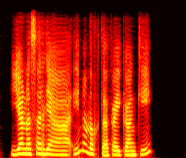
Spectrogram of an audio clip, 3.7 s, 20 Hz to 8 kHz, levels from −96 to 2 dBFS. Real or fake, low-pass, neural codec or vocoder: fake; 7.2 kHz; codec, 16 kHz, about 1 kbps, DyCAST, with the encoder's durations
